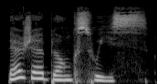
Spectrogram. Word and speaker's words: Berger Blanc Suisse: Berger Blanc Suisse.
